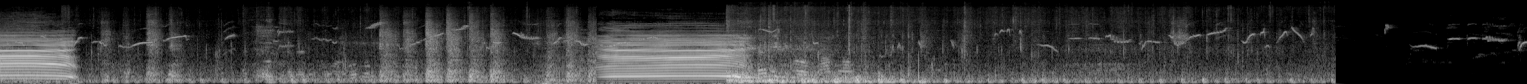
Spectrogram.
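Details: Fat cow among a herd of tame cows being herded in the afternoon, calling the female: two long, deep, harmonic moos, one at the start and one in the middle, over steady rattling and clicking background noise, then near silence.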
